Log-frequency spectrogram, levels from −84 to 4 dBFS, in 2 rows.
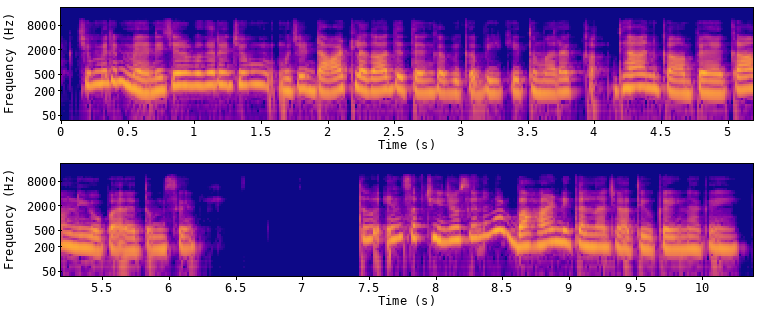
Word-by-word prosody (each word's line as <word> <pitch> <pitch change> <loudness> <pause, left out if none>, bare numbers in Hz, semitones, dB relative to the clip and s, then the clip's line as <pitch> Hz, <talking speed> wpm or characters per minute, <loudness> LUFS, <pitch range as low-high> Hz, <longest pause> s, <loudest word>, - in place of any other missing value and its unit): जो 270 - -1
मेरे 305 +3 +1
मैनेजर 210 - +3
वगैरह 275 +1 +3
जो 280 - +2 0.3
मुझे 200 +3 0
डाँट 200 +3 +1
लगा 200 -1 +4
देते 210 -4 0
हैं 180 - -2
कभी-कभी 175 0 -3
कि, 185 +1 -4
"तुम्हारा 180 0 -2 0.2
क - - -11
ध्यान 235 0 +2
कहाँ 190 -5 0
पे 180 - +5
है? 170 -1 +2
काम 215 +5 +2
नहीं 195 -3 +1
हो 165 - -1
पा - - -1
रहा - - -1
है 160 - -3
तुमसे।" 180 +2 -6 1.2
तो 305 - -1
इन 300 +3 +1
सब 330 -1 -3
चीज़ों 295 -3 +2
से 330 +3 -2
ना 365 - -2
मैं - - +3
बाहर 220 +5 +3
निकलना 225 -6 +1
चाहती 195 -1 -3
हूँ 175 - -3
कहीं 175 0 -1
न 175 0 -3
कहीं। 180 0 -4
205 Hz, 225 wpm, -22 LUFS, 180-260 Hz, 1.2 s, पे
